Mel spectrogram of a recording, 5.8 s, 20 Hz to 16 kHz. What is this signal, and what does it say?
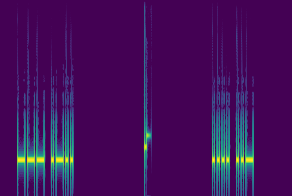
Morse code, heard as a keyed tone, about 25 wpm, 700 Hz. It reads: OL HU
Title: Top Two Letter Combinations in Words 25wpm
